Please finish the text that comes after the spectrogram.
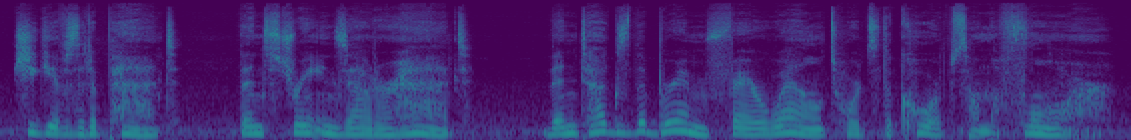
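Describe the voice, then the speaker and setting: Low-voiced woman narrating a horror story. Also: unhurried, darkish tone, a little hiss or hum.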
